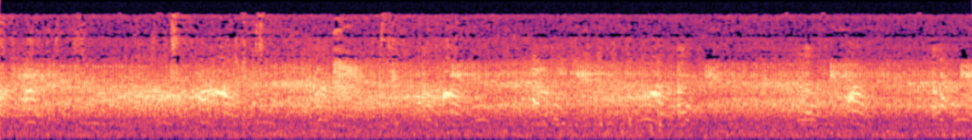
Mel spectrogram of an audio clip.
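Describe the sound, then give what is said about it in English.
A dense, continuous chorus of petrel calls at night in near total darkness, blending into a steady wash with a few slightly louder cries rising above it now and then. “in the kind of half-light we heard quite definitely predominantly petrels”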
